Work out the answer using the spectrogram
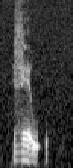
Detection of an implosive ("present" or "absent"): absent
